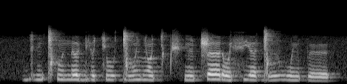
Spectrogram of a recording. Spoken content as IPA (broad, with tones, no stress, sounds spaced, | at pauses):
ɡʱ ĩ˨ ǀʰ ũ˨ n ə˨ bʲ ɔ˨ c u˨ ɡ͡ǀ õ˦ ʎ ɔ̃˦˨ c t͡ʃʰ ĩ˨ ʈ͡ʂ ɜ˦ ɾ o˨ fʲ ɜ˦˨ ɡ͡ǀ ø˦ v w ĩ˨ p ø˨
